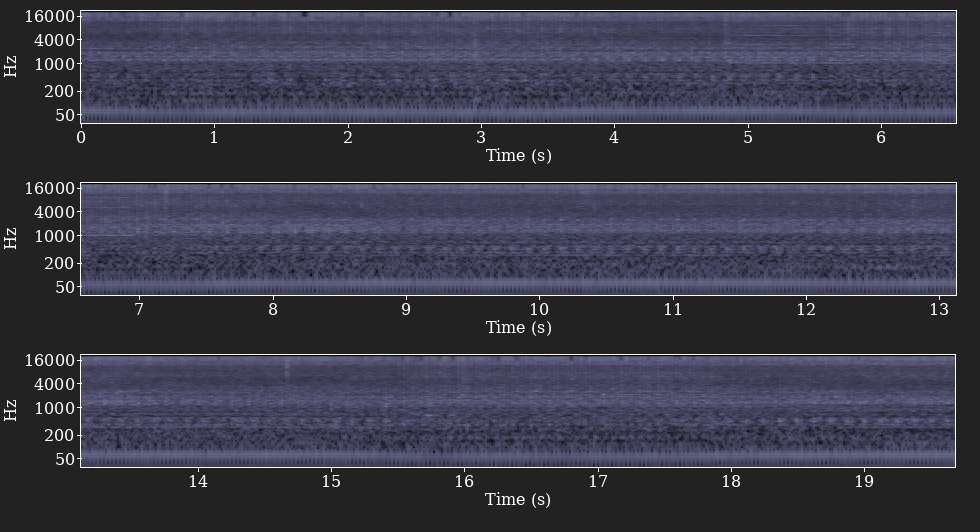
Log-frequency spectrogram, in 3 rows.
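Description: Steady, loud diesel engine of a backhoe running at a constant idle-like rumble while it yanks on a welded hitch of an International 4700 farm tow rig, continuous with no talk.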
